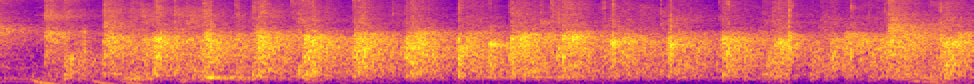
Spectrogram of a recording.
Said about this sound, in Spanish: Dame un aplauso al Señor.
